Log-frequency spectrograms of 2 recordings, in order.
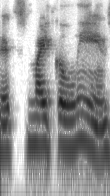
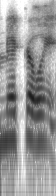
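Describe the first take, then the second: First: The first part sounds like Michael. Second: The first part does not sound like Michael. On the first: The speaker calls it right. "like Michael" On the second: The speaker calls it wrong. "everyone calling me a wide range of"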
